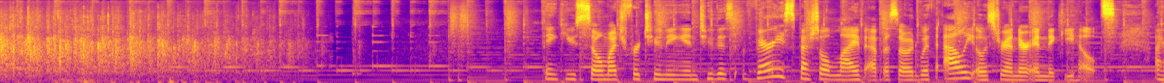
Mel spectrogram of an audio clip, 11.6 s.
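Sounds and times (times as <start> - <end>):
audience applause: 0.0 - 3.3
speech: 5.4 - 11.6.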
